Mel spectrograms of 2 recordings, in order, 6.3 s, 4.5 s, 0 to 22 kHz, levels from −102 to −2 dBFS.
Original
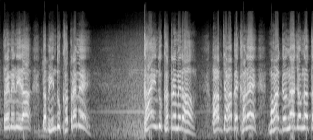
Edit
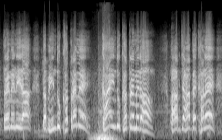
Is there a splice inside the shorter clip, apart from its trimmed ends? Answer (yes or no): yes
